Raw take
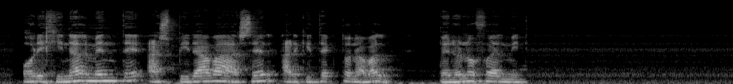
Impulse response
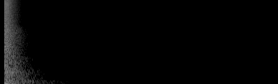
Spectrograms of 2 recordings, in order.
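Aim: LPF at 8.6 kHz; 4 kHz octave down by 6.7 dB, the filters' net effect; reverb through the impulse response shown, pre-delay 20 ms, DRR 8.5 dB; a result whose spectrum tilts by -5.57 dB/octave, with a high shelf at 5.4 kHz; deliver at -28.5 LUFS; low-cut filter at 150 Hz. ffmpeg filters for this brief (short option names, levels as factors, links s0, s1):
-filter_complex "[0:a]highpass=150,lowpass=8600,equalizer=f=4000:t=o:g=-6,highshelf=f=5400:g=-5.5,asplit=2[s0][s1];[1:a]atrim=start_sample=2205,adelay=20[s2];[s1][s2]afir=irnorm=-1:irlink=0,volume=0.0944[s3];[s0][s3]amix=inputs=2:normalize=0,volume=0.944"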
